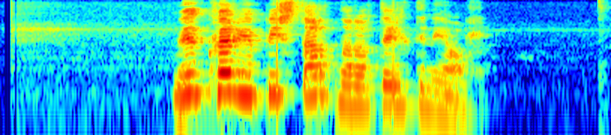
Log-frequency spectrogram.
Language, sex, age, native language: Icelandic, female, 60-69, Icelandic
